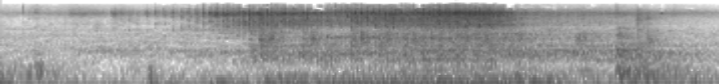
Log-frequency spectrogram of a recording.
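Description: An engine running, growing louder from about a second in and easing off near the end, with a low steady hum and a strong hiss over it.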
